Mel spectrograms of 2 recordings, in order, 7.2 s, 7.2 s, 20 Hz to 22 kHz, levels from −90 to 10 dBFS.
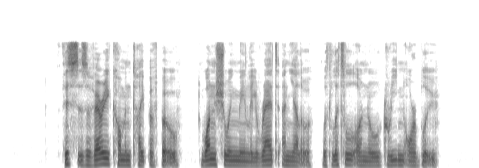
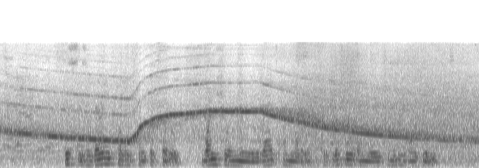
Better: first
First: none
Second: background sound (Motor vehicle (road) / Siren); 3 dB above the speech // room echo; dies away in 0.3 s

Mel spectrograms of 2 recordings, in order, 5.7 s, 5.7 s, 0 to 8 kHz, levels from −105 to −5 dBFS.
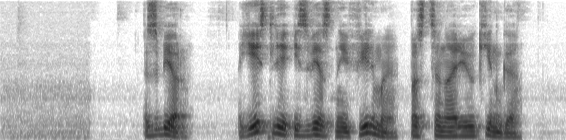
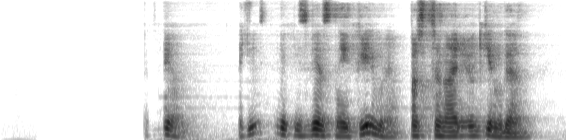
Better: first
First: none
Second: noise reduction (neural mask model DeepFilterNet 3)

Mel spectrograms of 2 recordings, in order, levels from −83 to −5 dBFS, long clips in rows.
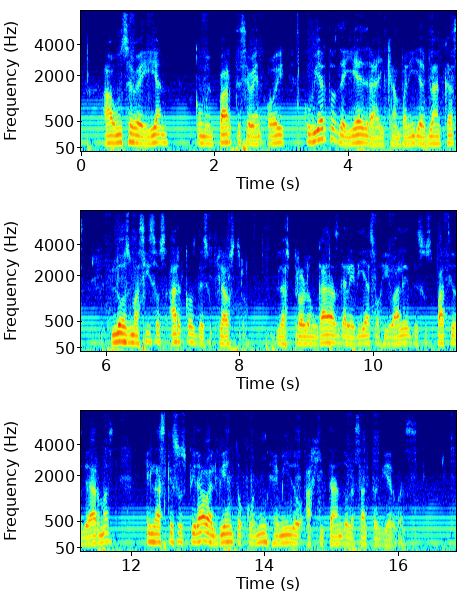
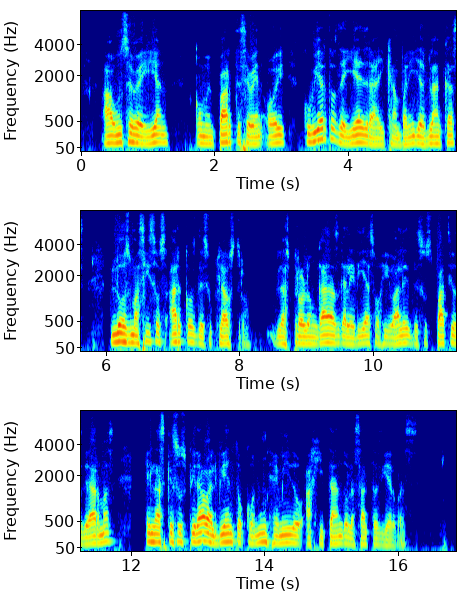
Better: second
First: background sound (Brass instrument + Writing); 14 dB below the speech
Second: none

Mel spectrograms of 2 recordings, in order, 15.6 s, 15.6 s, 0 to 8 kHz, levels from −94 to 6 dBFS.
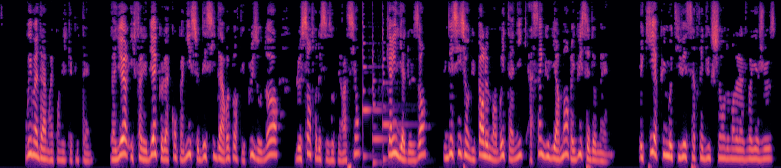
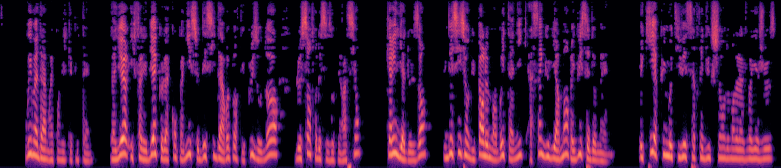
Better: second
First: background sound (Alarm); 12 dB below the speech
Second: none

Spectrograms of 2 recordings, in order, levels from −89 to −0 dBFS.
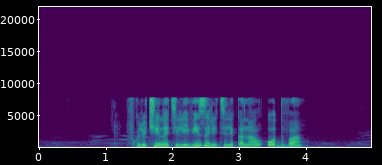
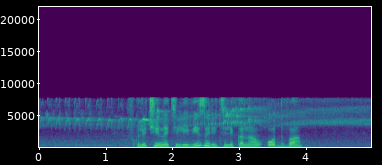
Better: first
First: none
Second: background sound (Bird vocalization, bird call, bird song); 10 dB below the speech

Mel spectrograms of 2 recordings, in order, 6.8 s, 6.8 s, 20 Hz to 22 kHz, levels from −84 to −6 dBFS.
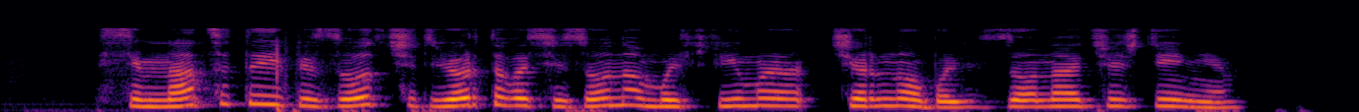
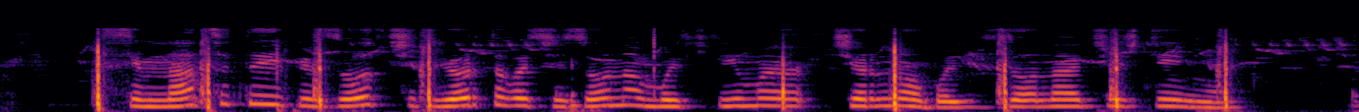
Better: first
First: none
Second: noise reduction (classical method log-MMSE)

